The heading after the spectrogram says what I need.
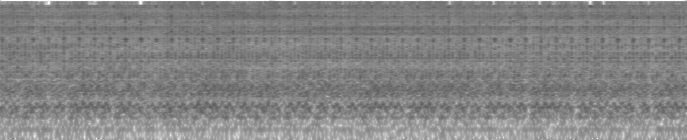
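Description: Constant airy hiss sits over a steady idle, not changing with any rhythm; the source of the hiss isn't clear from the sound alone.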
